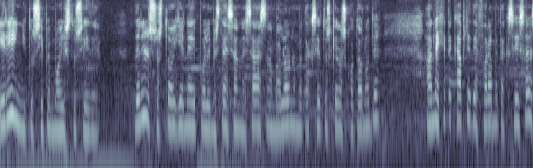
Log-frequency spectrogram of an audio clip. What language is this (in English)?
Greek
